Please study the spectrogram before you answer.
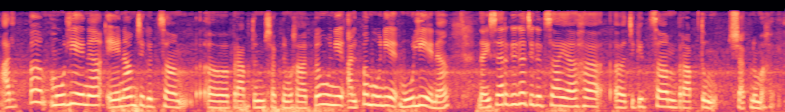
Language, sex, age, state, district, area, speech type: Sanskrit, female, 18-30, Kerala, Kollam, urban, spontaneous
